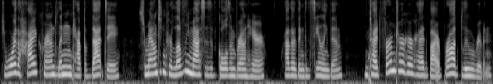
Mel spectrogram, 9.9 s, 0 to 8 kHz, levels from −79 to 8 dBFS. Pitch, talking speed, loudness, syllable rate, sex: 235 Hz, 200 wpm, -18 LUFS, 5.2 syllables/s, female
